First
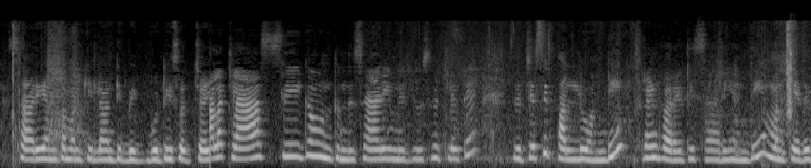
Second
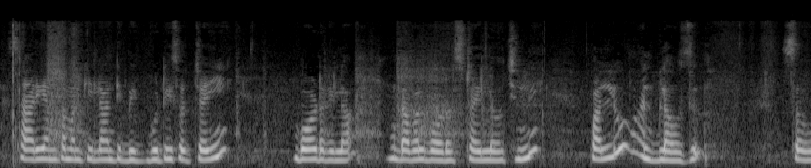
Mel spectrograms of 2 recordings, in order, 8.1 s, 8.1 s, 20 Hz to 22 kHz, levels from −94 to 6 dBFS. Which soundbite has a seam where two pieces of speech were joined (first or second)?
first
